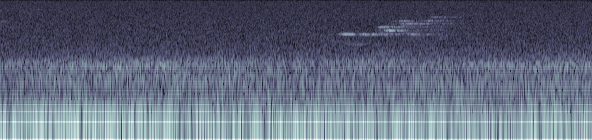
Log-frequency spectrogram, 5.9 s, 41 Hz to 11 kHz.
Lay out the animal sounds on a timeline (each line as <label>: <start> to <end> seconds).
Hermit Thrush (Catharus guttatus): 3.0 to 4.6 seconds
